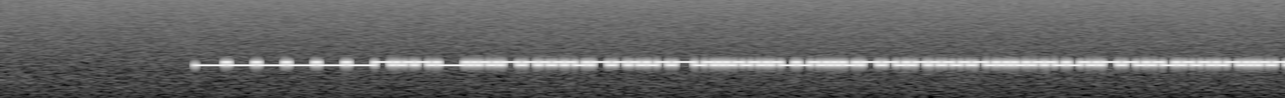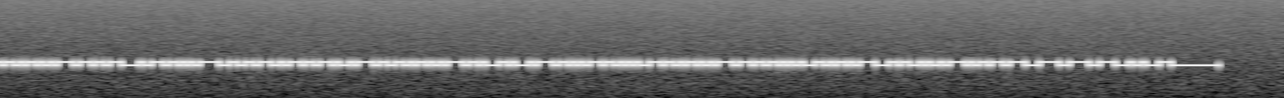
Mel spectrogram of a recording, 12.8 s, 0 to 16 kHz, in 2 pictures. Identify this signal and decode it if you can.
RTTY (50 baud, 170 Hz shift), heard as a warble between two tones, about 1360 Hz centre. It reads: SE LE ATRIBUYEN INFLUENCIAS DE MARTIN HEIDEGGER Y DE RUDOLF OTTO.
